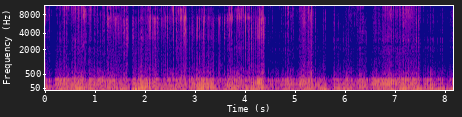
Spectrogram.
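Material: Metal mesh.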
